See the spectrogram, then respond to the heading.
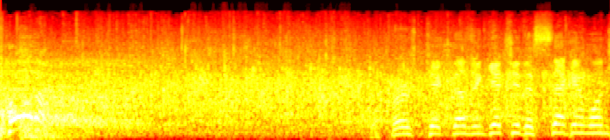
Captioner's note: crowd cheering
